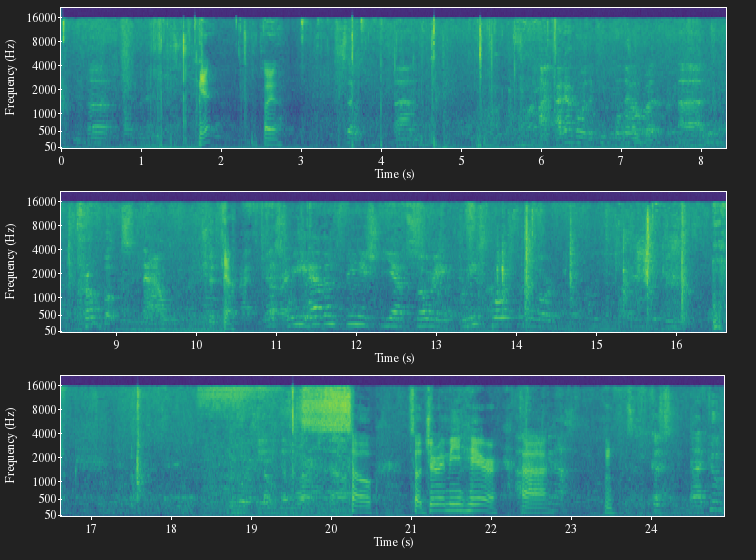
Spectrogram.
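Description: A man speaks steadily through a microphone in a large room.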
